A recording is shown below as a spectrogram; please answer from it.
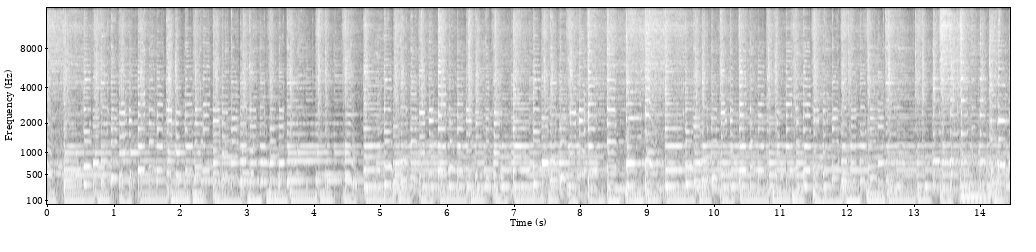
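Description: Greek instrumental folk music led by a rapidly plucked bouzouki over a steady, rhythmic bass line.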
